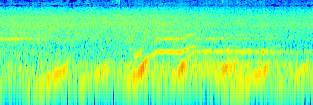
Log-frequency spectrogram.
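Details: Humpback whale song: a series of rising upsweeps repeated roughly every half second, with a long steady tone and higher sliding whistles layered above, over a low rumbling ocean background.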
